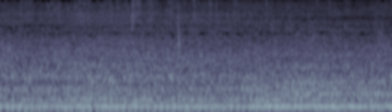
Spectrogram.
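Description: Water runs steadily through a solar-powered water cooler, an even rushing flow over a constant low pump hum, close and unbroken.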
